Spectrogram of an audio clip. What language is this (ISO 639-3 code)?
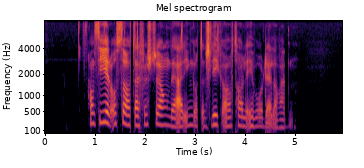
nor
